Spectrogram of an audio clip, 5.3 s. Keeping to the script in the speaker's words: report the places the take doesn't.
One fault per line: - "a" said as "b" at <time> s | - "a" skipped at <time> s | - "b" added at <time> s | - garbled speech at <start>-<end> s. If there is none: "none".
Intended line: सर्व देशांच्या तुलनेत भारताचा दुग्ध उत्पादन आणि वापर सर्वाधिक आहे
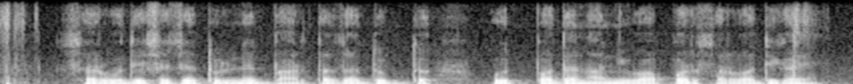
none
